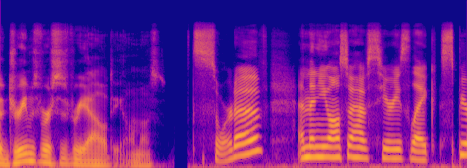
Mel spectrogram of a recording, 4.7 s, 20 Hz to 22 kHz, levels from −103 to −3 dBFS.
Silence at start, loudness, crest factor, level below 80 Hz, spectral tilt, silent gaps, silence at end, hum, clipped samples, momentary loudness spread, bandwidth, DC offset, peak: 0 s; -28 LUFS; 18 dB; -44 dBFS; -5 dB/octave; 1.76-1.87 s; 0 s; none; under 0.1%; 17 LU; 13.5 kHz; under 0.1%; -10 dBFS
